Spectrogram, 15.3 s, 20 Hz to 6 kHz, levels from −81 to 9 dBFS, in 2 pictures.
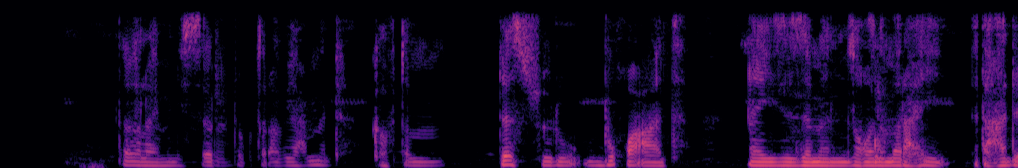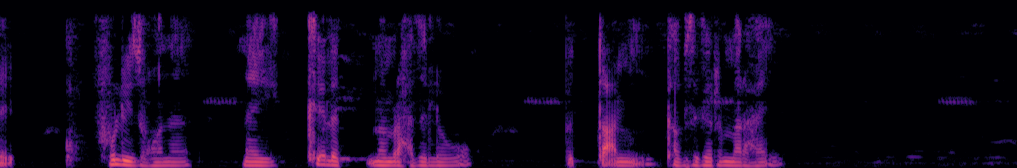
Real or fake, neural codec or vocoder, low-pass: real; none; 5.4 kHz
